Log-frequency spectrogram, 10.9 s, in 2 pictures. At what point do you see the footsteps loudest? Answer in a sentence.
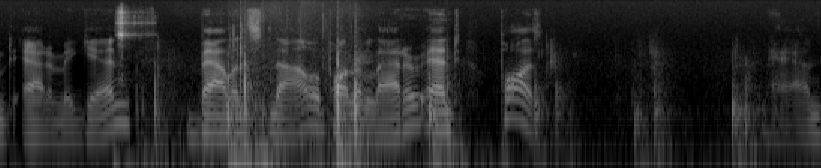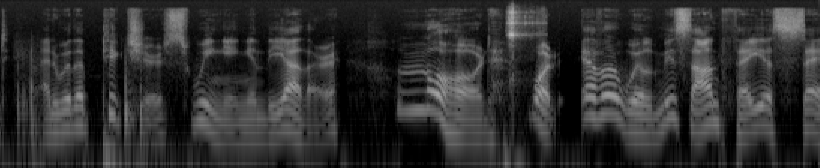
The loudest moment of the footsteps is at 2 seconds.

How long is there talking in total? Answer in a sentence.
You can hear the talking for 9 seconds altogether.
